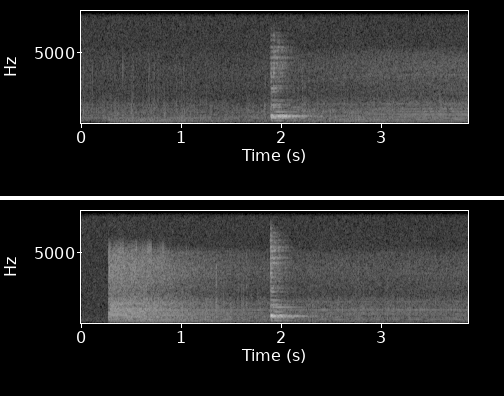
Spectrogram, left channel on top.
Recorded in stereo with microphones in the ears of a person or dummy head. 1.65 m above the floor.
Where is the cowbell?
80° right, 3 m.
